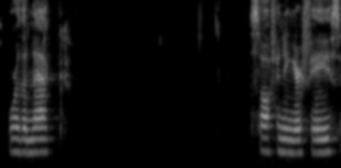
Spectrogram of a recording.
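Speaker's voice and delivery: soft, even yoga-teacher voice; hushed, level meditation guidance; guided relaxation. Real, not acted. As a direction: ease them into stillness, softly, with long pauses. Leads guided relaxation in pose.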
